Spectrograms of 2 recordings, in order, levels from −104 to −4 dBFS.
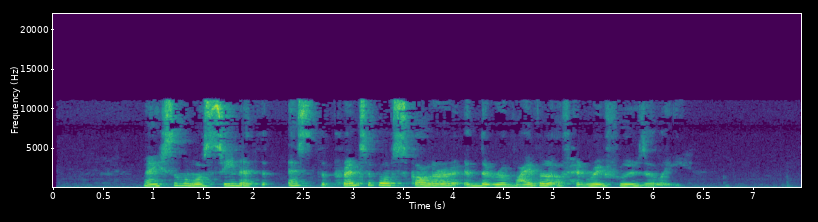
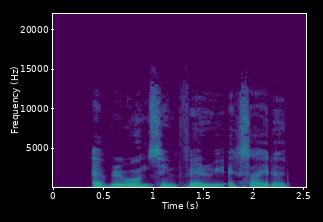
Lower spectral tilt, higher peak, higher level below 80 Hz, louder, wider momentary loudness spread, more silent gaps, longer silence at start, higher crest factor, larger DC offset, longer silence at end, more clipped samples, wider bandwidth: second, -3 dB/octave vs -6.5 dB/octave; first, -6 dBFS vs -34 dBFS; first, -64 dBFS vs -72 dBFS; first, -25 LUFS vs -49 LUFS; first, 10 LU vs 6 LU; neither; first, 0.9 s vs 0.4 s; about the same, 20 dB vs 16 dB; neither; first, 1.2 s vs 0.2 s; neither; second, 11.5 kHz vs 14 kHz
